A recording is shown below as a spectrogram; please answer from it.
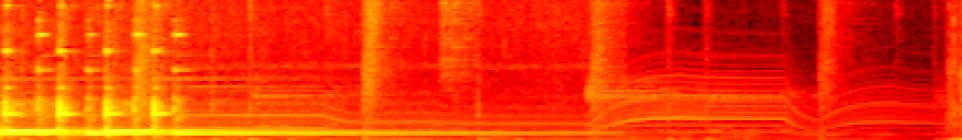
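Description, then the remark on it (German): A doorbell at the door rings with a bright, sustained chime whose tones ring out and slowly decay, followed by a few more chiming notes sliding in pitch, loud with no one speaking. “Angefangen hat es, wie schon so oft, mit einem Läuten an der Tür.”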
